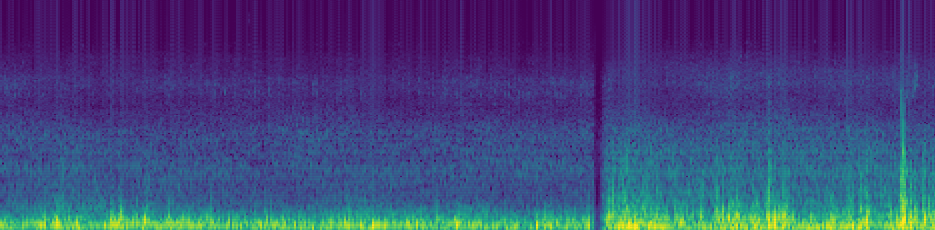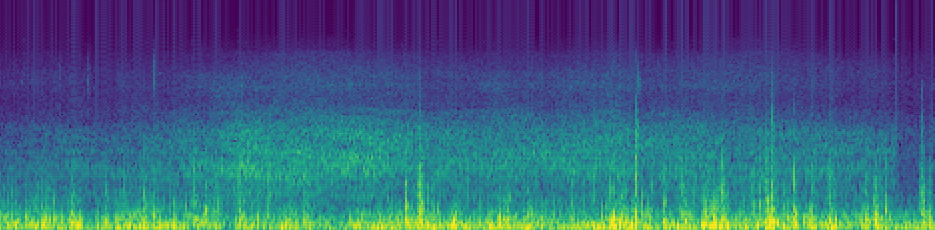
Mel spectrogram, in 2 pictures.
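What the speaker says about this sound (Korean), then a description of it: "바람이 엄청 불어서 비가 내립니다." Strong wind buffeting a microphone during a bicycle ride along the Nakdong River, a loud, continuous roar with gusty swells and a brief dip partway through.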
